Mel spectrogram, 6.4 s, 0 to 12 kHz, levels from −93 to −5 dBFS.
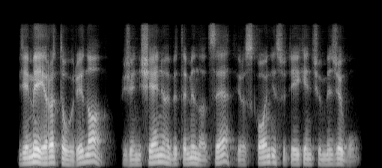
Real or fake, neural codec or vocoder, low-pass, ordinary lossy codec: fake; codec, 16 kHz, 0.3 kbps, FocalCodec; 7.2 kHz; MP3, 96 kbps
